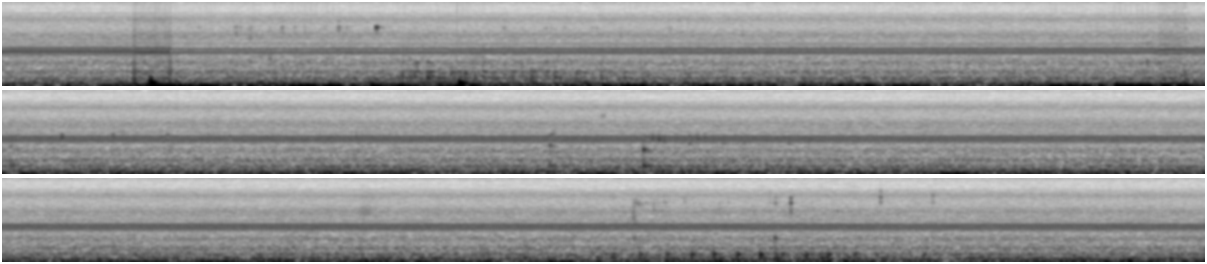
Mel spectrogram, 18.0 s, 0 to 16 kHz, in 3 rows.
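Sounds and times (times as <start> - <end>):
stomach gurgling: 0.6 - 4.8, 8.6 - 9.7, 14.9 - 16.9.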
